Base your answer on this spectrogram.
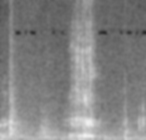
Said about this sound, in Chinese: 我喝口水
